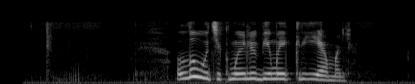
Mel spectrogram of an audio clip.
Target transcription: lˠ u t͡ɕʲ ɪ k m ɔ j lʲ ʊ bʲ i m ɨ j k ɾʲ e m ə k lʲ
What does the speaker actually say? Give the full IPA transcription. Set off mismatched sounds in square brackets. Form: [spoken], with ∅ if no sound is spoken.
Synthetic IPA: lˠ u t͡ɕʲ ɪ k m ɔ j lʲ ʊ bʲ i m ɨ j k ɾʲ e m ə [∅] lʲ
